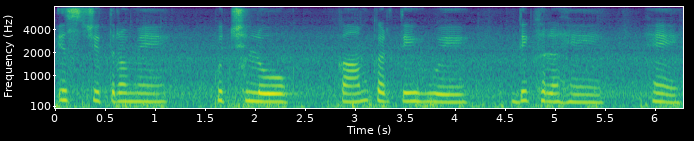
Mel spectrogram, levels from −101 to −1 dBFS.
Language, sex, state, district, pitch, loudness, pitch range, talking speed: Hindi, female, Madhya Pradesh, Dhar, 240 Hz, -16 LUFS, 230-255 Hz, 105 wpm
